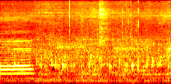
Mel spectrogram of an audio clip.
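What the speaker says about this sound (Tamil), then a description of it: "இட்லிக்கு தொட்டுக்கிற மாதிரி கொஞ்சம் தேங்காய் பால் ஊற்றி கொதிக்குது" A pot of coconut milk curry bubbling at a low boil, soft irregular blips and gurgles over a quiet hiss, following a short tonal hum at the start.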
